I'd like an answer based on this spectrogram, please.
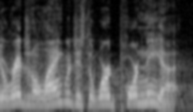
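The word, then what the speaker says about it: porneia: there in the original language is the word pornea it's spelled p-o-r-n-e-i-a we get our word pornography from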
